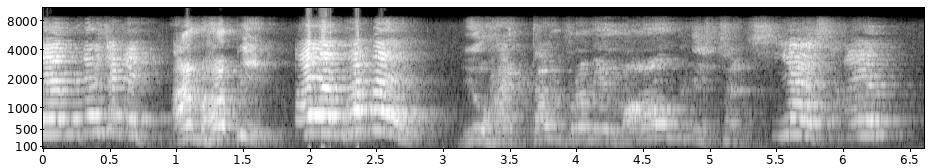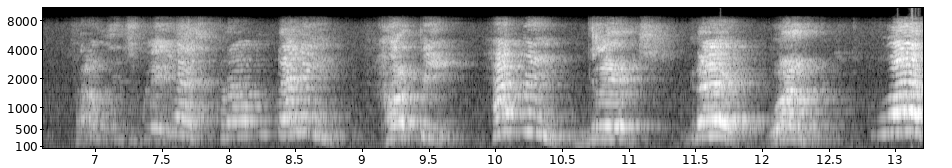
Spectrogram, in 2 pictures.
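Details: Normalized male voice after puberphonia treatment by an ENT surgeon; patient previously could not speak loudly for two years; now says he is happy and counts one to six.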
